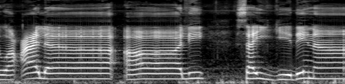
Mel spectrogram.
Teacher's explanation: आइन की आवाज़ को हम ज़ाहिर करेंगे और इसको 3 अलिफ की मिकदार खींच के पढ़ेंगे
